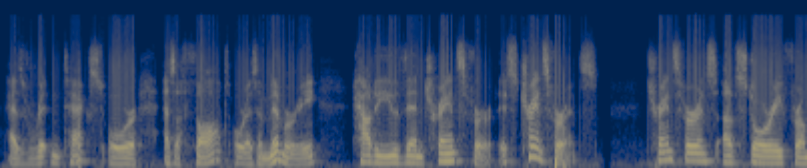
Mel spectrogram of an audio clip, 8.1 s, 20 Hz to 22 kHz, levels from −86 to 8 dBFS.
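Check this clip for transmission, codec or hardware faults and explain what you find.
Two faults are present: a steady block-rate buzz through the whole speech clip, and loud pops at two moments.

Filter restarted on every block: throughout, a filter starts each block from silence, leaving a small transient at every boundary. The resulting 172 Hz buzz fits a 256-sample block and rises and falls with the speech level. A spectrogram shows harmonic lines at multiples of 172 Hz, and the waveform shows tiny regular ticks.

Loud pop: a single sharp pop at 0.78 to 0.81 s, peaking about 15 dB above the speech, then a double pop from 5.53 to 5.65 s at about 20 dB. The likely cause is a sudden voltage step from a switch, plug or static discharge. The speech continues underneath. Each pop appears as a vertical broadband stripe on a spectrogram and as a tall spike in the waveform.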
